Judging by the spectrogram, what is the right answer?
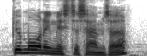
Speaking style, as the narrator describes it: the manager called out in a friendly way

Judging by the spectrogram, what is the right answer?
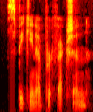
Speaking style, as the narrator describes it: he muttered

